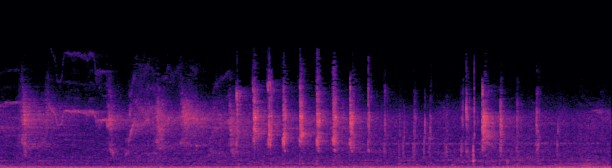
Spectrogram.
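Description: Newborn baby macaque crying in thin, high-pitched squeaks, with a quick run of short squeals about halfway through: distress calls while its mother grips and handles it.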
